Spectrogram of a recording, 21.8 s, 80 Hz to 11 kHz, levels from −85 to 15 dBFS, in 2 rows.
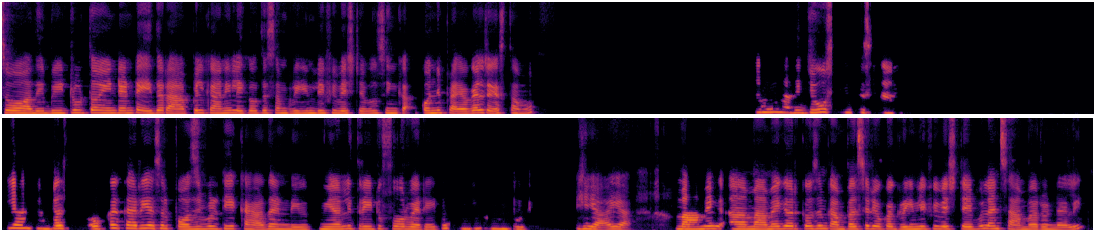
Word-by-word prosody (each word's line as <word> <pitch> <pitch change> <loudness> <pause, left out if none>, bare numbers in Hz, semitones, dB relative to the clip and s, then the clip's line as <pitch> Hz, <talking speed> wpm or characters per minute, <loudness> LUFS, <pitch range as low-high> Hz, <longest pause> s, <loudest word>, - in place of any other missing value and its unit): So 245 - +2 0.2
అది 210 0 +1
బీట్రూట్‌తో 235 +3 -1
ఏంటంటే 235 +1 +1
either 240 +1 +1
apple 220 +4 -2
కానీ 225 +1 0
లేకపోతే 225 +1 -2
సమ్ 225 -2 -2
గ్రీన్ 220 +1 -1
లీఫీ 225 +1 -3
వెజిటబుల్స్ 220 0 -6
ఇంకా 215 +1 -2 0.2
కొన్ని 235 +1 +2
ప్రయోగాలు 215 +5 +3
చేస్తాము. 215 -2 -3 2.3
హ్మ్. 295 +1 +1
అది 250 0 -3
జ్యూస్ 295 +3 +1
తినిపిస్తాను. 265 -4 -6 2.1
యాహ్! 305 -1 +4
కంపల్సరీ. 270 +3 +3 0.3
ఒక్క 250 +5 -2
కర్రీ 290 -1 +4
అసలు 285 -1 -2
పాజిబిలిటీ 230 +3 +1 0.2
కాదండి! 210 0 0 0.3
నియర్లీ 225 +4 +2
3-4 235 0 -2
వేరైటీస్ 215 +7 -2
మినిమం 255 +2 -6
ఉంటది. 215 -3 -2 0.6
యాహ్! 205 0 0
యాహ్! 210 -3 -2 0.5
మామయ్య 235 +3 +5
ఆహ్, 225 -1 +3
మామయ్య 225 +3 +2
గారి 255 -1 +4
కోసం 260 +1 +2
కంపల్సరీ 230 +4 +2
ఒక 240 - +1
గ్రీన్ 220 +1 +2
లీఫీ 235 +2 -3
వెజిటబుల్ 235 +3 +1
అండ్ 260 0 0
సాంబారుండాలి. 210 0 -1
230 Hz, 125 wpm, -22 LUFS, 220-255 Hz, 2.3 s, మామయ్య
